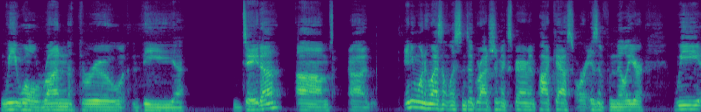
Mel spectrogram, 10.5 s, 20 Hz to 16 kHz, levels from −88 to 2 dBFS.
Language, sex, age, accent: English, male, 30-49, American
